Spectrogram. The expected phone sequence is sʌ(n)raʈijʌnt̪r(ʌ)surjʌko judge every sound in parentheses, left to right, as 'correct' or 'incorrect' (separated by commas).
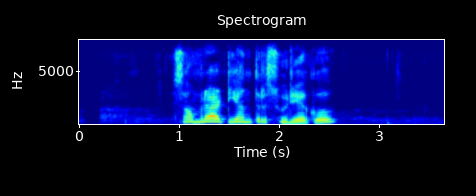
incorrect, correct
